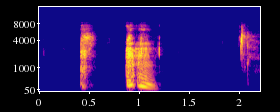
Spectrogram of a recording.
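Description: A man clearing his throat: a short sharp rasp, then a louder voiced throat-clear falling in pitch.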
